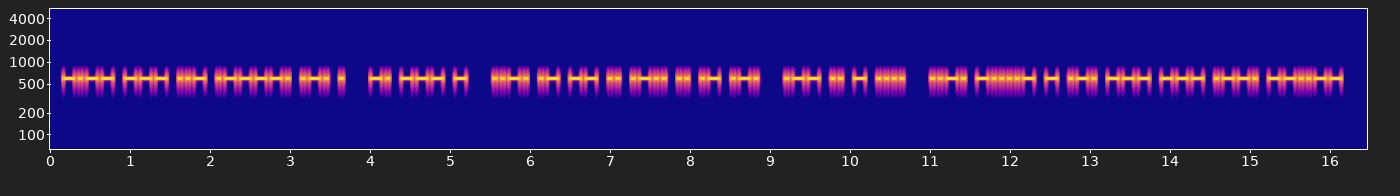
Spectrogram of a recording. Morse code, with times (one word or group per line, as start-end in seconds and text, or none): 0.2-3.7 YOU'RE
4.0-5.2 NOT
5.5-8.8 FAMILIAR
9.2-10.7 WITH
11.0-16.1 F-TROOP,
